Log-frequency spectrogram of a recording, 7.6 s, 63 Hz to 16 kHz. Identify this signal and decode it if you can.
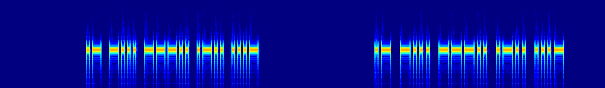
Morse code, heard as a keyed tone, about 28 wpm, 700 Hz. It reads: AB8LV AB8LV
